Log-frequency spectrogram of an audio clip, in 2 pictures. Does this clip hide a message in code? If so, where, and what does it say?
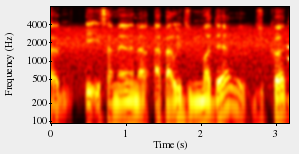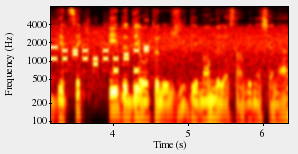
Yes: multi-frequency trunk signalling (R1, as on North American trunks) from 3.1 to 4.5 s, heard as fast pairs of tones, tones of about 70 ms, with phone line noise and speech in French. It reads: KP 90939267 ST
